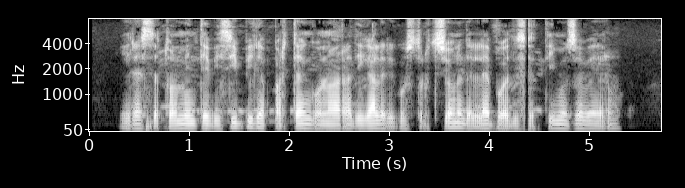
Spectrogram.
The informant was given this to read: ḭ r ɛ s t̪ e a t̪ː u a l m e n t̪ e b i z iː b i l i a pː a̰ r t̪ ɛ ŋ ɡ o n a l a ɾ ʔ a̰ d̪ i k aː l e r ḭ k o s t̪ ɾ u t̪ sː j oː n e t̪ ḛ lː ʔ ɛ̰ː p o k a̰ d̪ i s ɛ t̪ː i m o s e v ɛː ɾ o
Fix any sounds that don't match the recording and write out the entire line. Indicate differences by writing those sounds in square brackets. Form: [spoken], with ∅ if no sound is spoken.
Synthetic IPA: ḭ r ɛ s t̪ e a t̪ː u a l m e n t̪ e [v] i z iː b i l i a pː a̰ r t̪ ɛ ŋ ɡ o n a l a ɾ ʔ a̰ d̪ i k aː l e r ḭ k o s t̪ ɾ u t̪ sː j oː n e [d̪] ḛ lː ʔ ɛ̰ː p o k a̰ d̪ i s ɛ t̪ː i m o s e v ɛː ɾ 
